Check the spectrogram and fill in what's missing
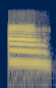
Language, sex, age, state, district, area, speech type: Malayalam, female, 45-60, Kerala, Thiruvananthapuram, urban, conversation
